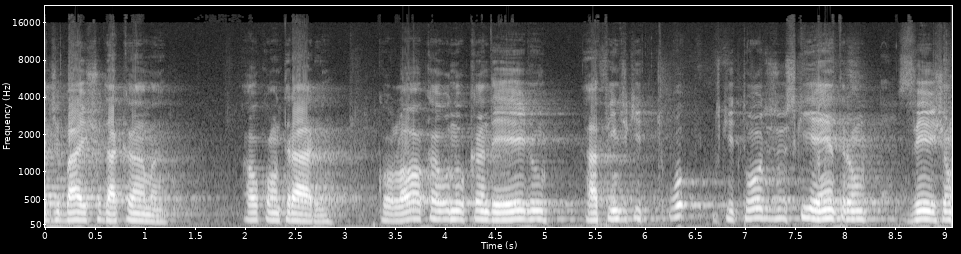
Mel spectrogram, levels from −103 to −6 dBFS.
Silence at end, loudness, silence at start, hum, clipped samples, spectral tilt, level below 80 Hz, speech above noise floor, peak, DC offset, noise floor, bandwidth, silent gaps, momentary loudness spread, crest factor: 0 s; -13 LUFS; 0 s; none; under 0.1%; -7.5 dB/octave; -46 dBFS; 28 dB; 0 dBFS; under 0.1%; -40 dBFS; 11.5 kHz; none; 14 LU; 12 dB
